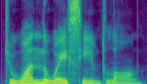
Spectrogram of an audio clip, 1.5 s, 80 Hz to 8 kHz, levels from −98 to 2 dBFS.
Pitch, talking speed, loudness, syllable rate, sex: 195 Hz, 245 wpm, -15 LUFS, 5.6 syllables/s, female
